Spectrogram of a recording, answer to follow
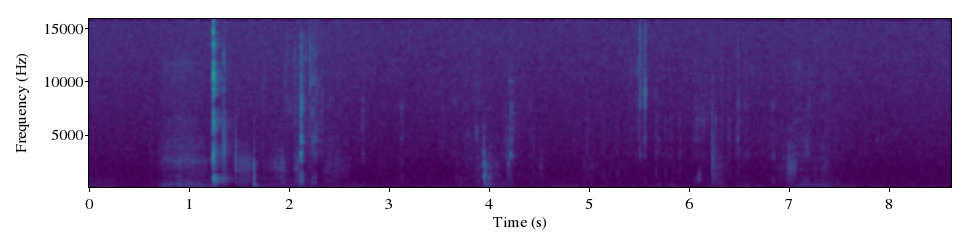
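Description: Faint handling noise of a Singing Machine toy karaoke microphone being taken apart: soft rubbing with scattered small clicks of its plastic and metal parts as the head is worked out of the body tube. The sharpest clicks come about one and two seconds in.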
